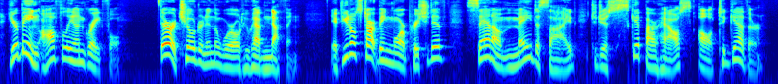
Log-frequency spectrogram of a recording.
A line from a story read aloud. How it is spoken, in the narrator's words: Tanya said, a little more sharply than she'd intended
